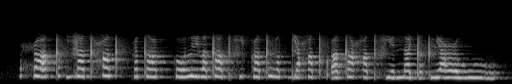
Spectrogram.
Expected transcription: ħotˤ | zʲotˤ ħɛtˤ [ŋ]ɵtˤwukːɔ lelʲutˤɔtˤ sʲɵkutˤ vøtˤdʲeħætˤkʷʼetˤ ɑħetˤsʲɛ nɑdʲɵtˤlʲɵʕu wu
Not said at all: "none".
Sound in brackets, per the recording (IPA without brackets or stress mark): kː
